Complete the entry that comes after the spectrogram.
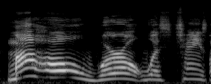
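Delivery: drawn out slowly for effect; dramatic slow pronouncement. Real, not acted. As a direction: let each word land, very slow. Dramatic reveal to viewers.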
